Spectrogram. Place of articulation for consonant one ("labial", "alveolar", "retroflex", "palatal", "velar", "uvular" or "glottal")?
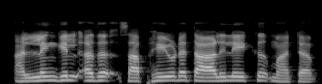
alveolar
